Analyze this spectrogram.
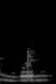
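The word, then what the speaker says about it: بٌ: Bacanya kalau domah itu u, kalau domatain itu un. Berarti nanti ini dibacanya bun, karena ini huruf hijaiyah, Pak.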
